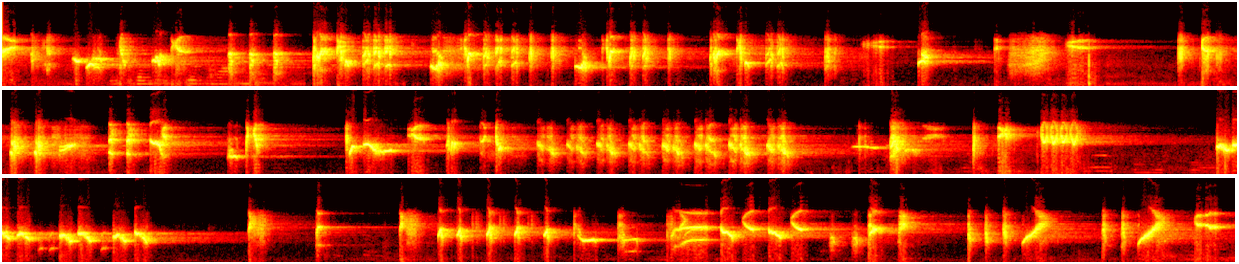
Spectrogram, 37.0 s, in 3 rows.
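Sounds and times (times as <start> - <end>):
bird singing: 0.0 - 11.1, 11.8 - 23.6, 24.5 - 37.0.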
